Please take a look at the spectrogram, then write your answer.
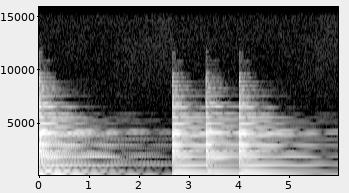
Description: Licensing [ edit ] Public domain Public domain false false This media depicts a musical interval outside of a specific musical context.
